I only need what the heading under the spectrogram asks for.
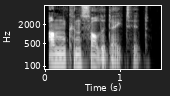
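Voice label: "unconsolidated", British English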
